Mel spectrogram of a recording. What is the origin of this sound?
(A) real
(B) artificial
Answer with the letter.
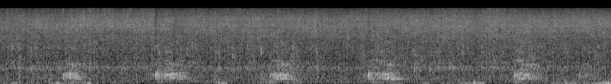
A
